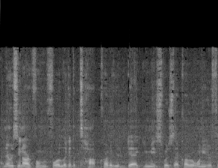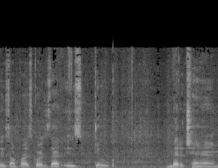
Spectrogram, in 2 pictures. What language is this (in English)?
English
